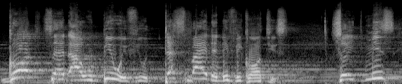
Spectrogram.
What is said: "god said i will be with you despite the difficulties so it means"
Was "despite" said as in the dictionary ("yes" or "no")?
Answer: yes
